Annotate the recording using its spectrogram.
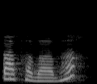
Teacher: ये होता है ओष्ठ, होंठों से बोलते हैं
